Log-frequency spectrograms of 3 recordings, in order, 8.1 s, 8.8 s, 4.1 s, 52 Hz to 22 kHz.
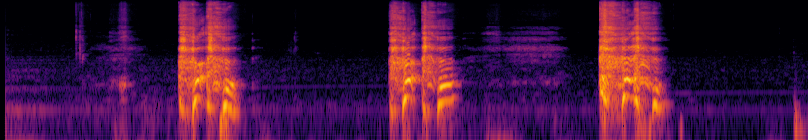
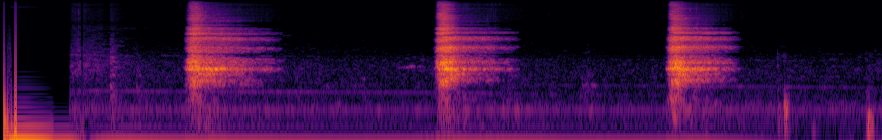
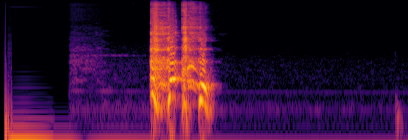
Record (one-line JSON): {"three_cough_length": "8.1 s", "three_cough_amplitude": 32767, "three_cough_signal_mean_std_ratio": 0.38, "exhalation_length": "8.8 s", "exhalation_amplitude": 21481, "exhalation_signal_mean_std_ratio": 0.46, "cough_length": "4.1 s", "cough_amplitude": 32768, "cough_signal_mean_std_ratio": 0.4, "survey_phase": "beta (2021-08-13 to 2022-03-07)", "age": "18-44", "gender": "Female", "wearing_mask": "No", "symptom_sore_throat": true, "symptom_onset": "1 day", "smoker_status": "Never smoked", "respiratory_condition_asthma": false, "respiratory_condition_other": false, "recruitment_source": "Test and Trace", "submission_delay": "1 day", "covid_test_result": "Negative", "covid_test_method": "RT-qPCR"}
